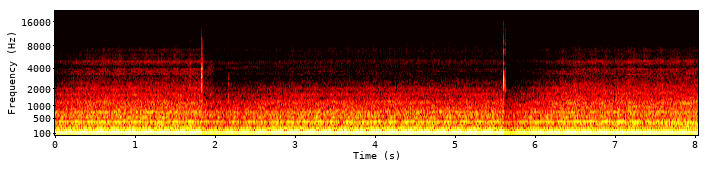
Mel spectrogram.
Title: Unknown Noisy Exhaust Fan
